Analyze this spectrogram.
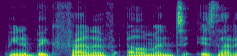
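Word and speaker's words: LMNT: of today's podcast is element uh and that's spelled l m NT now element is a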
